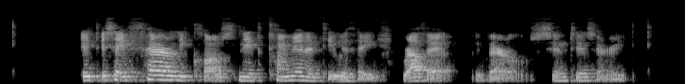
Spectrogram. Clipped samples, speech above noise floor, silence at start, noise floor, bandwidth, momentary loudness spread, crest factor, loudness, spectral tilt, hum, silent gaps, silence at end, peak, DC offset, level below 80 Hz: under 0.1%; 59 dB; 0.1 s; -79 dBFS; 9.4 kHz; 11 LU; 20 dB; -20 LUFS; -4.5 dB/octave; none; none; 0.6 s; -2 dBFS; under 0.1%; -68 dBFS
